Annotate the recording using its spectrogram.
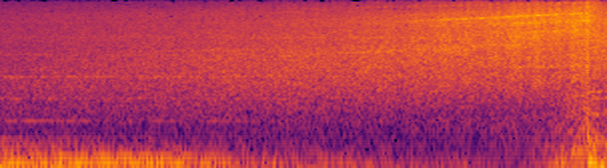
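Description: An edited transition sound effect: a quick downward pitch swoop cuts the music off, then a loud rumbling rush of noise, with a thin whistle rising steadily in pitch, builds until it cuts off at the end.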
